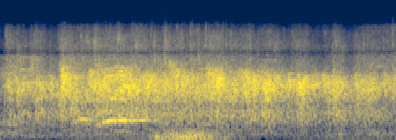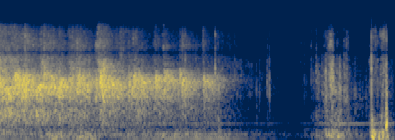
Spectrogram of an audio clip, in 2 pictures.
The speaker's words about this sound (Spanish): Dale ese aplauso al Señor.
